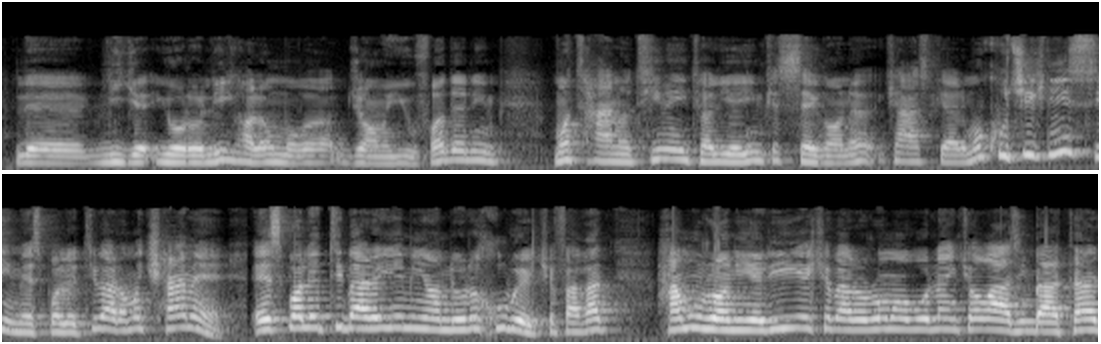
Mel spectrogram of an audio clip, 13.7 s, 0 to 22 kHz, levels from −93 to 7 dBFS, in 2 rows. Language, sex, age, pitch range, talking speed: Persian, male, 20-39, 140-220 Hz, 175 wpm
